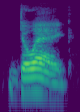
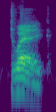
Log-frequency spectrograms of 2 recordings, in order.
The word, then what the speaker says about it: Doeg: He was Doeg. Dweg. That's how you pronounce it, I think.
